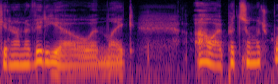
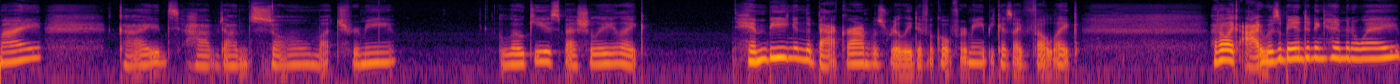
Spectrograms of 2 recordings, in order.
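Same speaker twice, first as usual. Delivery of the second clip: crying, voice breaking mid-sentence. Thanking viewers and their spiritual guides, the speaker is crying while talking. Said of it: "I'm trying not to cry and I'm crying".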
